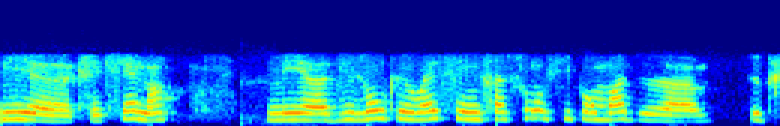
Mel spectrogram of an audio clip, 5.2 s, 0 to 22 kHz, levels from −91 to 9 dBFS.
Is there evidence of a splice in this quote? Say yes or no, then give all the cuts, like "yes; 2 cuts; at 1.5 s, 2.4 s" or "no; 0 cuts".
no; 0 cuts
